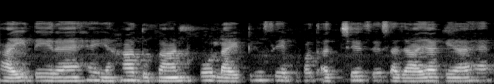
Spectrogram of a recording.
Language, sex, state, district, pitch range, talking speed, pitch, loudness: Hindi, female, Bihar, Saharsa, 160-180 Hz, 180 wpm, 170 Hz, -17 LUFS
